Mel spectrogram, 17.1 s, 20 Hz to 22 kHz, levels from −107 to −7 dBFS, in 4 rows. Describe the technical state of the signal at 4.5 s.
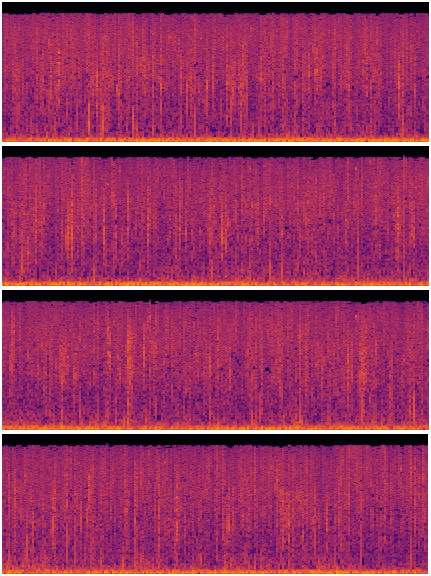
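At 4.5 s the signal carries word clock ticks, present from 0.15 s to 17.07 s. The receiver's clock is unlocked and drifts against the source by roughly 100 ppm, so a single sample is slipped about every 0.2 s, heard as steady, sharp clicks of uneven strength.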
